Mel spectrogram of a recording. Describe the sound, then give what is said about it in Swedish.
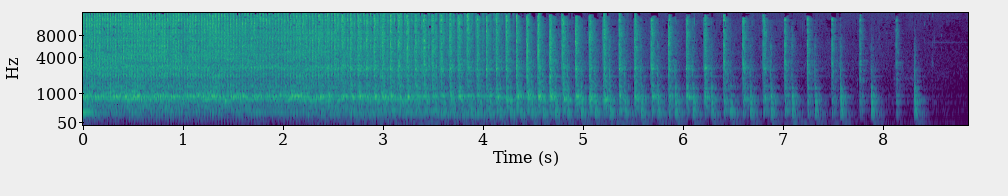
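A spinning wheel clicks rapidly at first, a blur of ticks that gradually slow into distinct, evenly spaced clacks before stopping; fairly loud, with no voices. “Då snurrar vi då, är du beredd?”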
